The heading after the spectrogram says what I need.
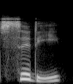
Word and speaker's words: city: In the word city, the T is between two voiced sounds, but it's in the unstressed syllable, so it changes to a D.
